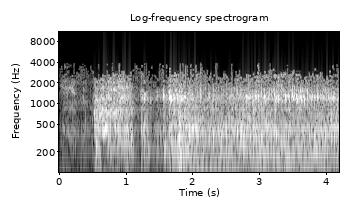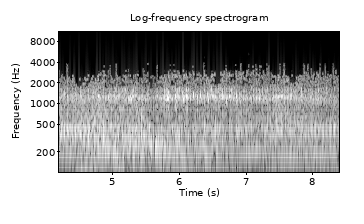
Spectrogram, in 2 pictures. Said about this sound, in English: That must be his car going down the hill.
